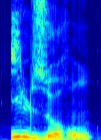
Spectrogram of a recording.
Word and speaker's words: ils auront: liaison here, vous aurez, ils auront, final T not pronounced, elles auront.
